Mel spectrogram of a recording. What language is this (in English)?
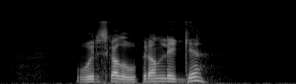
Norwegian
